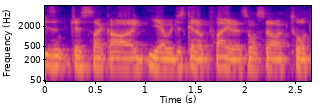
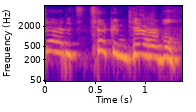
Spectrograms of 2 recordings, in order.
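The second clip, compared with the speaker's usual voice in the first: very high, squeaky, fake sobbing child voice. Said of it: "kid's, like, crying now".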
